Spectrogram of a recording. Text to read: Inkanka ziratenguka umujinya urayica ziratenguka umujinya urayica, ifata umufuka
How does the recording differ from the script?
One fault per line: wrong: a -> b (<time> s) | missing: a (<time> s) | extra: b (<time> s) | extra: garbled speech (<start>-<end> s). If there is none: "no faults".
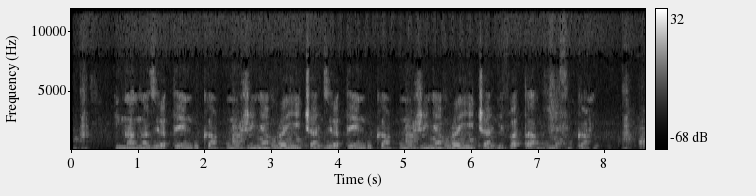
no faults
